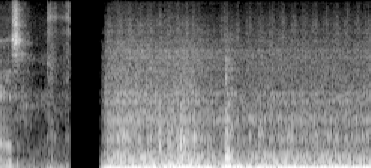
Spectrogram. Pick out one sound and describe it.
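A car engine idles with a steady low rumble close by.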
